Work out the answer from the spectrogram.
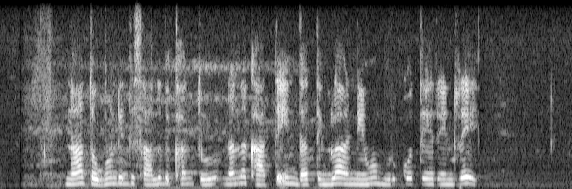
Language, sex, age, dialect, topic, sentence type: Kannada, female, 18-24, Dharwad Kannada, banking, question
